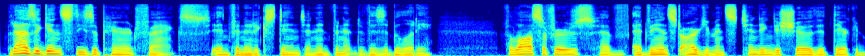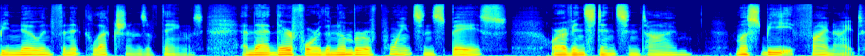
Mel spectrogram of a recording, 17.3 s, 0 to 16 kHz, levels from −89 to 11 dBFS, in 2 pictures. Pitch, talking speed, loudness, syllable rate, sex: 120 Hz, 145 wpm, -22 LUFS, 5.4 syllables/s, male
